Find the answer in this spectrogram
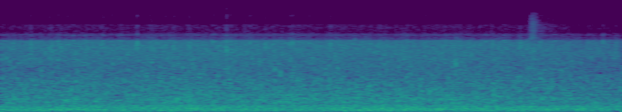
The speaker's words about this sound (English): If I'm right, let the river prove it. And at that moment, they heard the rushing of the water.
